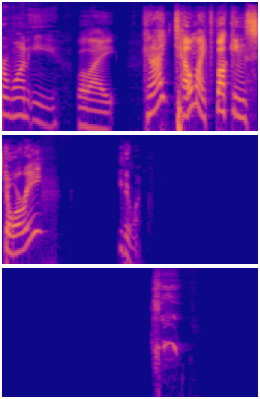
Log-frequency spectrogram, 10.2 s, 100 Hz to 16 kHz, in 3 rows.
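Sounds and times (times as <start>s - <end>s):
speech: 0.0s - 4.0s, 5.0s - 5.3s
person sneezing: 8.8s - 9.3s.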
